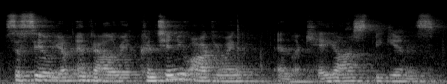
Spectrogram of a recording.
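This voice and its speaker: Distant mic, background noise, woman, scripted narration, stage directions, slightly low voice. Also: normal speed, echoey room.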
